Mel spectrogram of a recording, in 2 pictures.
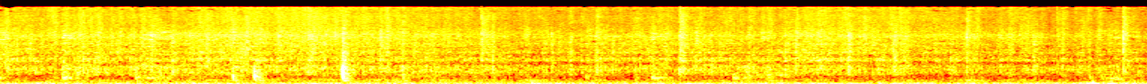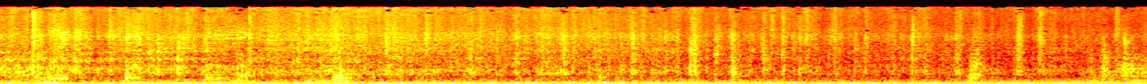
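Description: Food sizzling as it fries in a metal kadai over a wood fire, with a spoon scraping and tapping against the pan as it is stirred; one sharper tap about two seconds in.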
